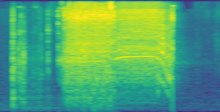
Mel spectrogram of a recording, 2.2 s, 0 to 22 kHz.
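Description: An impact tool spins off 21mm lug nuts from a Ford F-150 wheel: a few short rattling taps, then a loud, close whirring burst lasting about a second before cutting off.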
